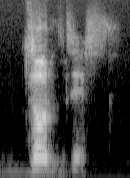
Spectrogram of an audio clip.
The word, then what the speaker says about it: Tzortzis: But basically, you put the T and the Z together quite fast, so it's like Tzortzis.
